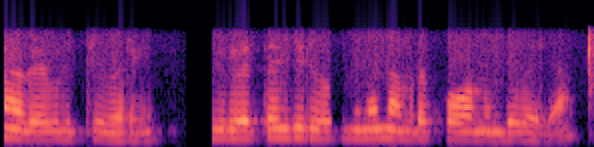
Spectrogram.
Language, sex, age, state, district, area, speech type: Malayalam, female, 60+, Kerala, Palakkad, rural, conversation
